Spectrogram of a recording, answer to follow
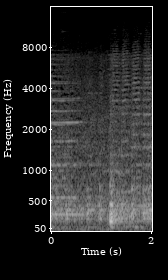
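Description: A pipe band playing: a steady, sustained reedy chord with a drum beat roughly once a second, one clear beat about a second in.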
